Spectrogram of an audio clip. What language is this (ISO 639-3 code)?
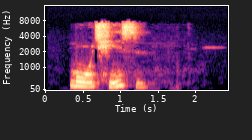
zho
